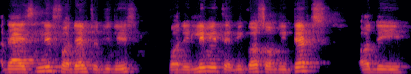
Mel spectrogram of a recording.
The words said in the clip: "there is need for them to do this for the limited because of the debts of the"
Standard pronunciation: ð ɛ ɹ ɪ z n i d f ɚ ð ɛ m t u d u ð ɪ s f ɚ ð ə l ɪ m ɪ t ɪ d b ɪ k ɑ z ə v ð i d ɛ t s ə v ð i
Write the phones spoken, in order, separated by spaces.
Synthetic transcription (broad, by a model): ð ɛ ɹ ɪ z n i d f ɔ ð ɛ m t u d u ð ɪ s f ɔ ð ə l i m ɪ t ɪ d b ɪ k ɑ s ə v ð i d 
